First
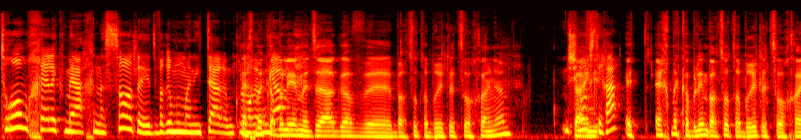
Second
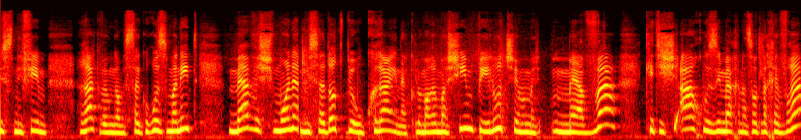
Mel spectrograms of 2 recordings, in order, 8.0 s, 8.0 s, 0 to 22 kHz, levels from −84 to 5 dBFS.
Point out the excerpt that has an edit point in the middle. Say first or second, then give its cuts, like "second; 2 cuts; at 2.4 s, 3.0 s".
second; 2 cuts; at 1.0 s, 3.0 s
